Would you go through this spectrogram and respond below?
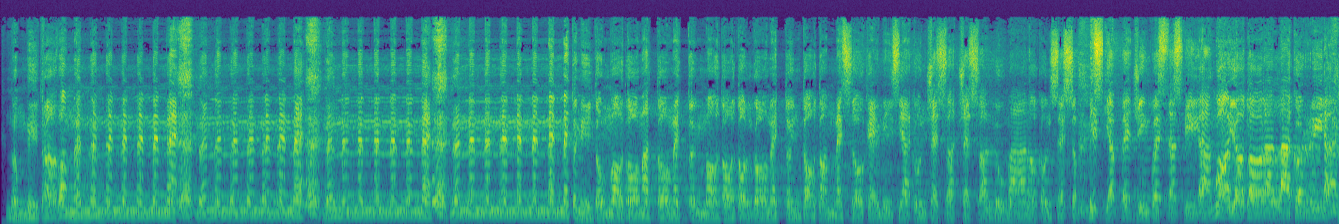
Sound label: Acappella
